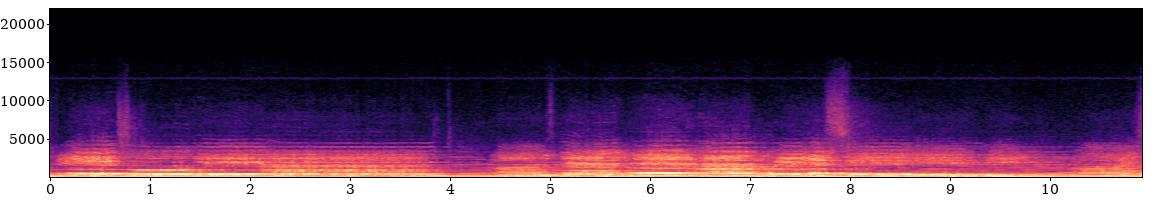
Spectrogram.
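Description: Cathedral choir singing, one phrase ending about four seconds in and the next beginning.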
